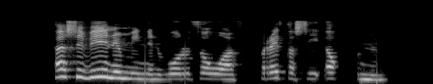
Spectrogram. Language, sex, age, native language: Icelandic, male, 12, Icelandic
